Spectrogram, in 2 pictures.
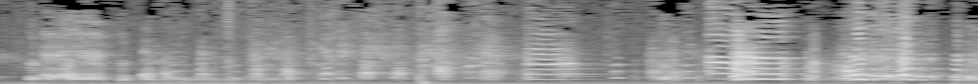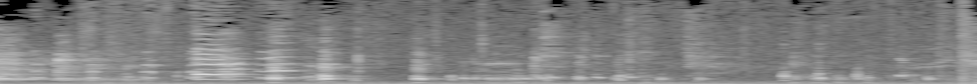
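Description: A flock of chickens and roosters clucking and calling in many short overlapping calls, busiest in the first half and thinning out after about seven seconds.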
